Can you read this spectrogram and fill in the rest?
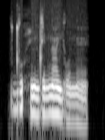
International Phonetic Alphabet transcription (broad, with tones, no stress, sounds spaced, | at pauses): d u˦ h ĩ˧ d e˧ n ã˧ j o˨ n ɛ̃˨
